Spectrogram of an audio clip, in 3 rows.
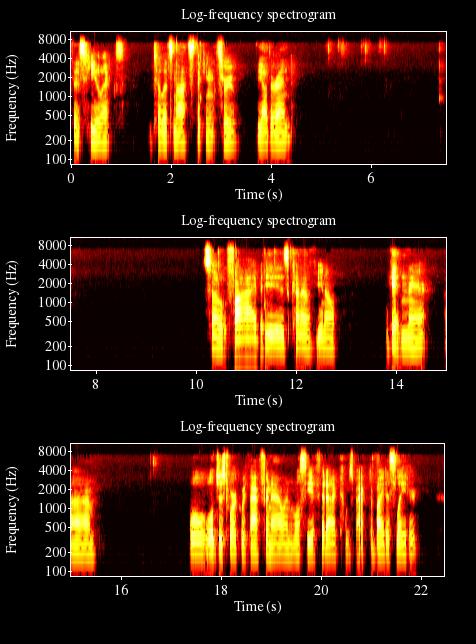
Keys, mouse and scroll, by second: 0.9 scroll down 2, 1.7 scroll up 2, 2.0 middle click, 2.5 scroll down 2, 3.1-3.5 scroll up 2, 5.0 click, 11.0-11.7 scroll up 2, 11.3 middle click, 14.7-16.4 scroll down 2, 16.5 click, 20.9 click.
